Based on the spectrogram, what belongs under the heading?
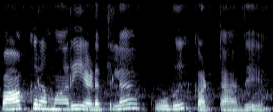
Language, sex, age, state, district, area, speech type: Tamil, female, 18-30, Tamil Nadu, Mayiladuthurai, urban, spontaneous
